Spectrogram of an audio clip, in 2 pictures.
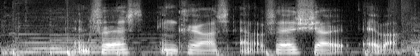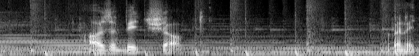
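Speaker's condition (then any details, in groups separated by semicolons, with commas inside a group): Cerebral palsy; present from birth, affects left side of body and balance, frequent falls, broken bones and stitches; affects talking, takes much effort to speak clearly, worse when tired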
